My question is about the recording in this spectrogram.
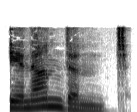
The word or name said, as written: inundant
